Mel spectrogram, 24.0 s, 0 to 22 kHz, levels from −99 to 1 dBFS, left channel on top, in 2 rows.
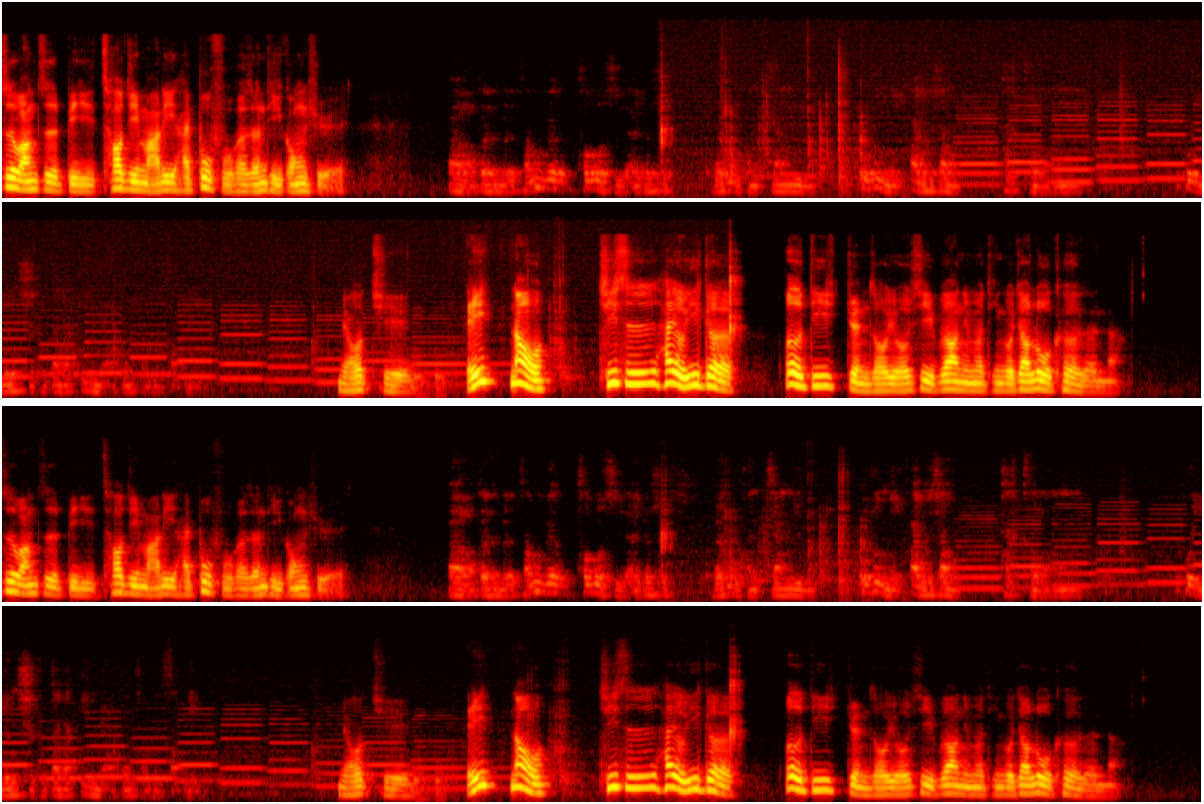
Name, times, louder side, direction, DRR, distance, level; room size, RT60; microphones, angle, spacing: voice 1, 0.0-3.4 15.4-16.1 16.7-17.5 18.0-19.3 19.8-23.2, left 5 dB, 55° left, 0.4 m, -30 dB
voice 2, 4.5-8.2 8.6-9.6 10.0-10.8 11.8-14.0, right 1 dB, 45° right, 4.5 m, -56 dB
sound 1, 6.6-19.3, left 7 dB, 85° left, 2.5 m, -58 dB
Wind instrument woodwind instrument, 9.5-17.5, left 2 dB, 30° left, 3.3 m, -61 dB
18.0 x 8.1 x 2.3 m
head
